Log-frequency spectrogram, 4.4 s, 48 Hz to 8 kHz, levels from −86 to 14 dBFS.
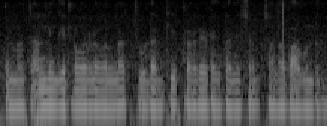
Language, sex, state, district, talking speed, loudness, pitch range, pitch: Telugu, male, Telangana, Karimnagar, 125 wpm, -42 LUFS, 100-105 Hz, 105 Hz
